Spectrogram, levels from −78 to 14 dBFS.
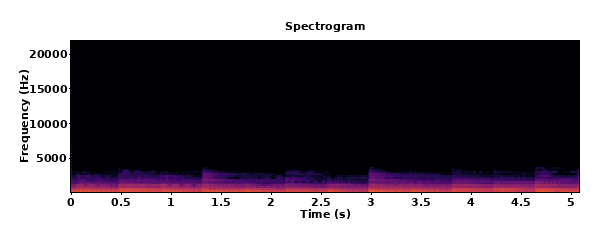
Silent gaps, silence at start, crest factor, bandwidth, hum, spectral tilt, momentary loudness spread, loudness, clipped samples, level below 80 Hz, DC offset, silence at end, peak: none; 0 s; 14 dB; 3.2 kHz; none; -11 dB/octave; 4 LU; -29 LUFS; under 0.1%; -52 dBFS; under 0.1%; 0 s; -12 dBFS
